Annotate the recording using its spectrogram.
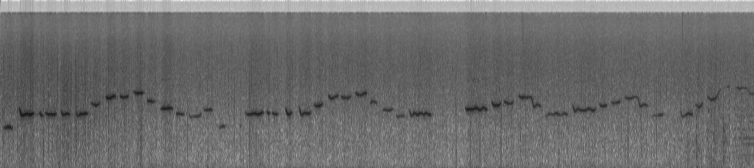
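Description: Someone whistling a tune: clear single notes stepping up and down, held briefly, with a slight waver on some of them, over the steady hiss of an old soundtrack.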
